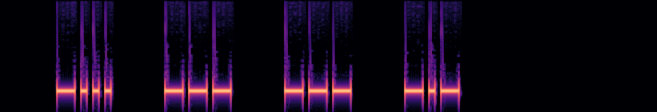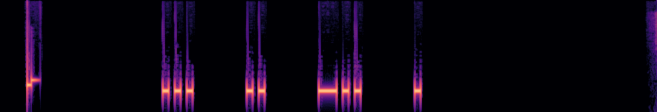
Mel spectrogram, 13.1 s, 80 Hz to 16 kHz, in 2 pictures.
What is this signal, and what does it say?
Morse code, heard as a keyed tone, about 20 wpm, spaced as for 11 wpm, 700 Hz. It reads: BOOK SIDE
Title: 3x Character Spacing - Top 300 Words - 20wpm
